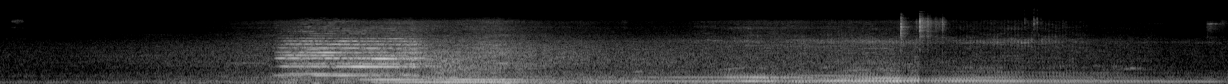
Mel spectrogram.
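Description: A vehicle horn blares once for about a second and a half, about three seconds in, followed by the low rumble of a motor vehicle's engine.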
